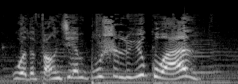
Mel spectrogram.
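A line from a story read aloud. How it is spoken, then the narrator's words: Shouting. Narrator (Chinese): 马修大叫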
